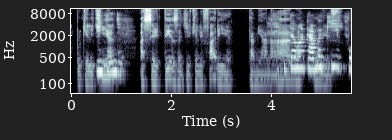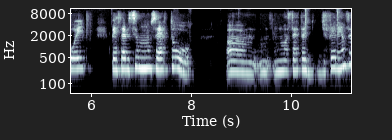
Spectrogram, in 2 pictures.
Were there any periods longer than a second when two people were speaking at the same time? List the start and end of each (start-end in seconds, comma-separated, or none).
4.2-5.5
